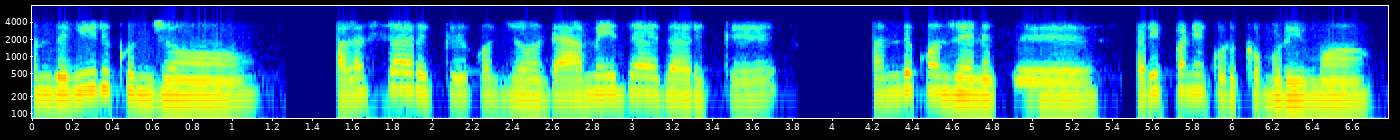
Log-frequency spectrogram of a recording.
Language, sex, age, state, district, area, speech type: Tamil, female, 18-30, Tamil Nadu, Mayiladuthurai, urban, conversation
